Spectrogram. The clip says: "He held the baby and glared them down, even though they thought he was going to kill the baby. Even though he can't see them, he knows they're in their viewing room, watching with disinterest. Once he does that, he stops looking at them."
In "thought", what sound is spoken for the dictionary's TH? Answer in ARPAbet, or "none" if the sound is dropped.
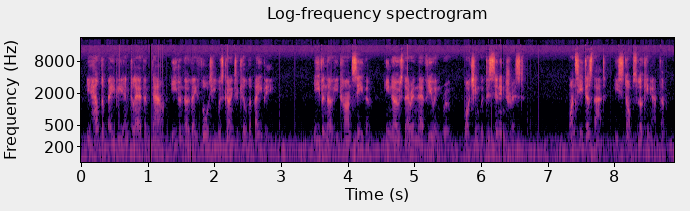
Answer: TH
